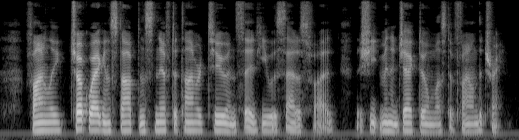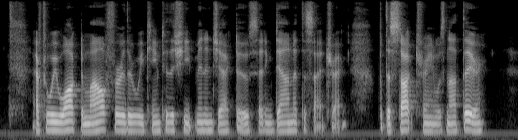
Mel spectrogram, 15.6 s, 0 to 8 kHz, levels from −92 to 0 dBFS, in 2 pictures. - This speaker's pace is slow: No, average, 185 wpm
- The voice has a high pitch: No, low, 130 Hz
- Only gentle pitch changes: Yes, narrow, 1.6 semitones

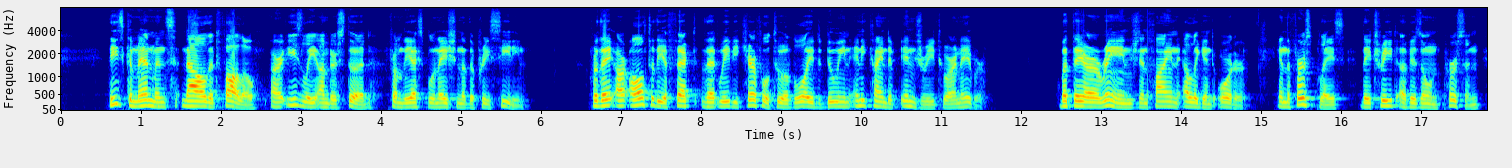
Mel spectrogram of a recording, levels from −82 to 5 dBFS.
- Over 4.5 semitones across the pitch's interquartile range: No, average, 4.1 semitones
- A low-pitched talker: Yes, low, 130 Hz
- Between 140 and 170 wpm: No, average, 180 wpm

